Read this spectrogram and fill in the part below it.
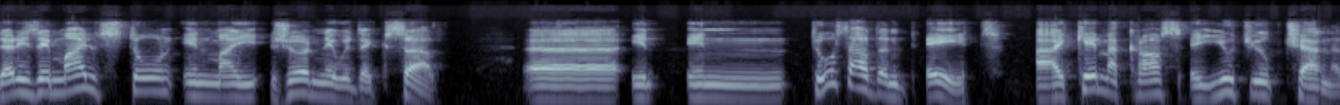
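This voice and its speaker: With an Arabic accent, a man speaks at a very slow pace in a fairly high pitch, his intonation lively. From Egypt. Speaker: college professor and Excel instructor. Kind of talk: interview.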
